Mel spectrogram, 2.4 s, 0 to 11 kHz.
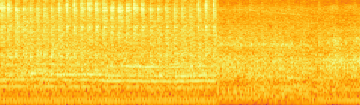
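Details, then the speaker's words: Rebuilt 20-year-old Warn 8274 high-mount winch, unused nearly 10 years, fitted to an 80 series, full-load test pulling about three tons dead weight uphill, car not in gear: steady low motor drone with strained laboring hum; owners feel it bogs down, cause unknown. "it sounded like it was really bogging down yeah it did i'm gonna have to have a think on that one because yeah i just felt like i would have had more power or it should have more power"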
